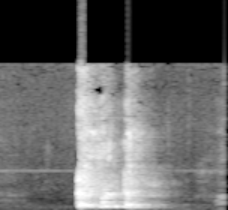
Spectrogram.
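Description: A child gives a short, acted double cough, two quick harsh bursts running together, in a quiet room.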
